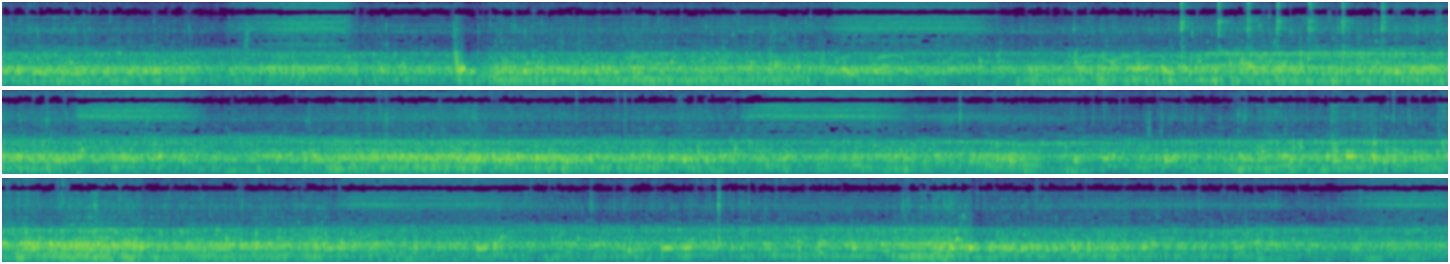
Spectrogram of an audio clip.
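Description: Muffled underwater noise heard through a phone's waterproof dive case: a dull rushing and gurgling of water that swells and falls every few seconds.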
